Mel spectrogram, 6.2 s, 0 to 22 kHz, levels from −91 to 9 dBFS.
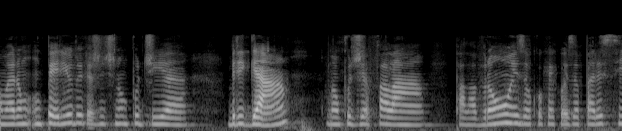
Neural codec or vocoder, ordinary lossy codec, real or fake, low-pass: none; AAC, 32 kbps; real; 7.2 kHz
